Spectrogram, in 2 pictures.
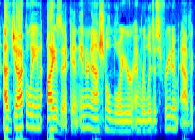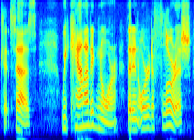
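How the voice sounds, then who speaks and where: A woman's voice: fairly low pitch, fairly bright tone, clean tone, no echo. A woman giving a prepared presentation in an upbeat, promotional way.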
